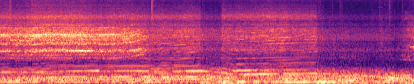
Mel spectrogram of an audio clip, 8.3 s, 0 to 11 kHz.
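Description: BMW M3 race car's engine heard from inside the cabin under hard acceleration: revs climb, drop sharply with a gear change about three seconds in, dip again a second or so later as the driver lifts, then fall away near the end before picking up again.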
